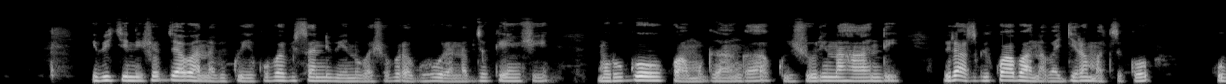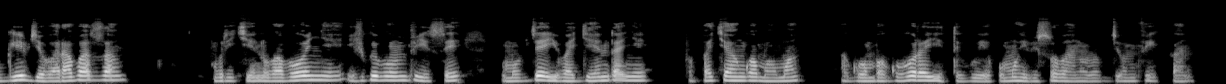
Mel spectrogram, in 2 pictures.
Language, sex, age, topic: Kinyarwanda, female, 25-35, education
